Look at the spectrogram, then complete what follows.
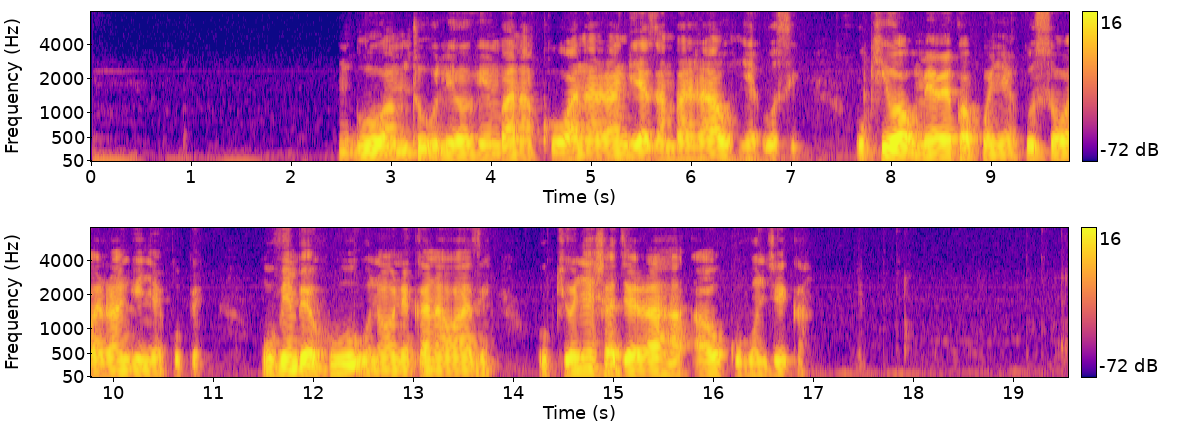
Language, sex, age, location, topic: Swahili, male, 18-24, Nairobi, health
